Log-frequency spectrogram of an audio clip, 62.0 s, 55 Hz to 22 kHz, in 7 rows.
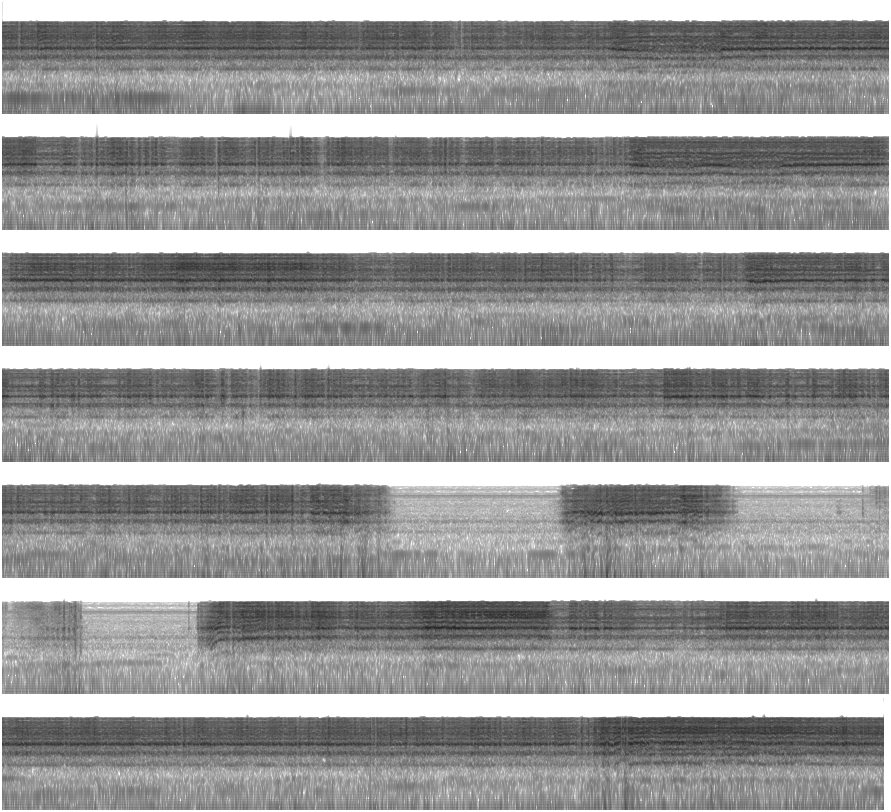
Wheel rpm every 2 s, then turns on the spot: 160, 160, 160, 160, 160, 160, 160, 160, 160, 160, 160, 160, 160, 160, 160, 160, 160, 160, 160, 90, 50, 50, 0, 100, 160, 160, 160, 160, 160, 160, 160.
none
